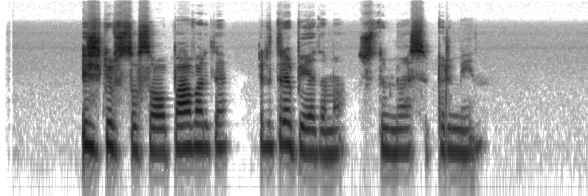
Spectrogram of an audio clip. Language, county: Lithuanian, Alytus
